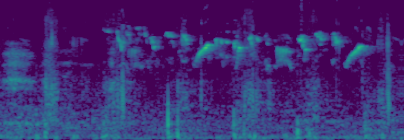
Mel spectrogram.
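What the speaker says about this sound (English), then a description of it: "A dunnock to my left." A dunnock sings along the coast path at St Lawrence in the Isle of Wight Undercliff, a quick run of thin, high twittering notes heard at moderate distance over faint outdoor background.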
